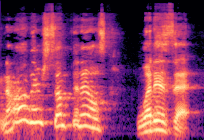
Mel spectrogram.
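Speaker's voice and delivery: very high quoted insistence; high, coaxing healer's question; insistent probing. Retold or imitated. Healer presses her for an answer.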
